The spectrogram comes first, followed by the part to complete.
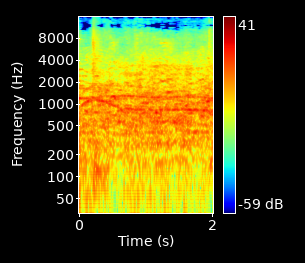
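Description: Crowd chatter: many spectators' voices talking and calling out over one another, steady throughout.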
